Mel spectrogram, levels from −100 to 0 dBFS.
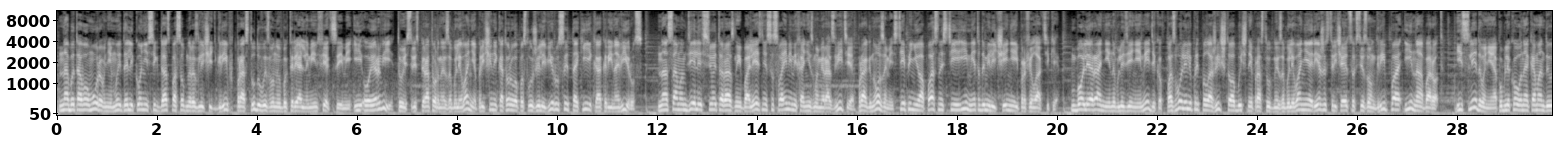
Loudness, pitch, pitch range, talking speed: -12 LUFS, 155 Hz, 135-170 Hz, 130 wpm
